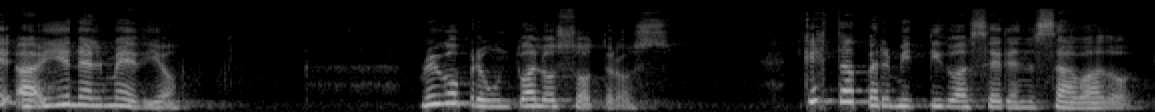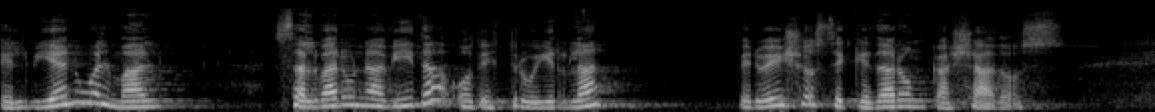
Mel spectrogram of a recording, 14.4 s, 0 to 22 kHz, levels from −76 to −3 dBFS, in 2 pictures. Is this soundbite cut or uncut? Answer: uncut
